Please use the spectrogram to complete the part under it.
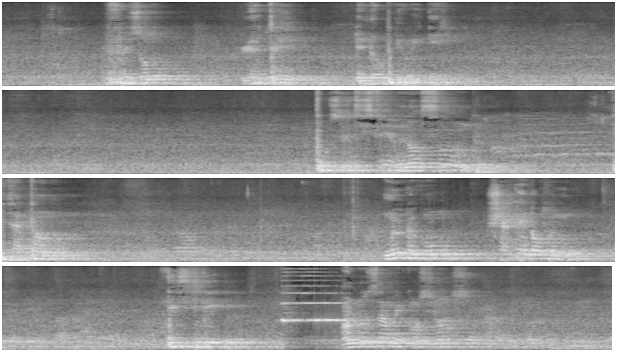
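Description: A man speaks into a microphone in a calm, steady way.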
